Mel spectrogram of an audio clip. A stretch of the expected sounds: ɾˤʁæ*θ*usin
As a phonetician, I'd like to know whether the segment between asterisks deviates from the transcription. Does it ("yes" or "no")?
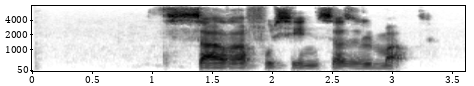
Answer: yes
